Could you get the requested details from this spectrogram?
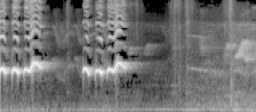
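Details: White-cheeked laughingthrush singing to call a rival to fight, kept caged: two matching phrases of three short whistles ending in a rising note, then quiet with faint low hum and a brief rustle.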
